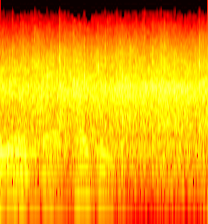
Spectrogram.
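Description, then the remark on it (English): A crowd claps steadily for Devin Toner in a dense, even wash of applause, with a few voices murmuring underneath near the start. “Round of applause for Devin Toner.”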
